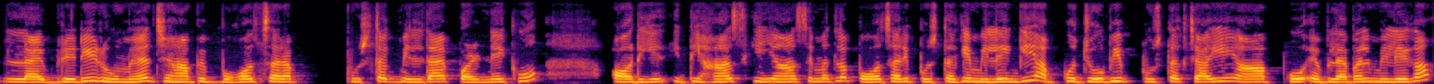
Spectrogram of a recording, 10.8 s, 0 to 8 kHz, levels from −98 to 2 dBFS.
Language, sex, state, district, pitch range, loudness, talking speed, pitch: Hindi, female, Bihar, Gopalganj, 260-285 Hz, -16 LUFS, 180 wpm, 270 Hz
